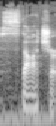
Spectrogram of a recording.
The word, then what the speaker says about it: stature: Stature with a ch sound. Stature.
